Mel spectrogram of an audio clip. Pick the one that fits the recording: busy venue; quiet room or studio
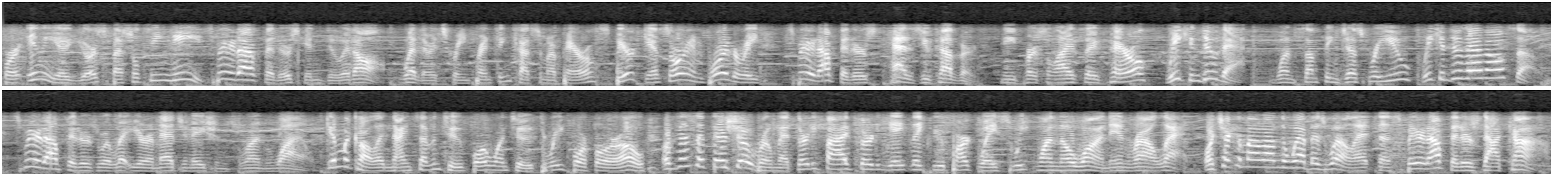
busy venue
